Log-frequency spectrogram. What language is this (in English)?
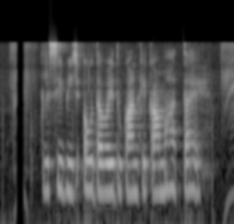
Chhattisgarhi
